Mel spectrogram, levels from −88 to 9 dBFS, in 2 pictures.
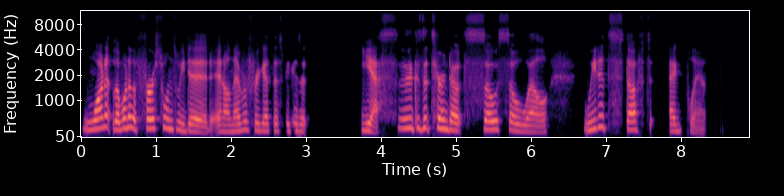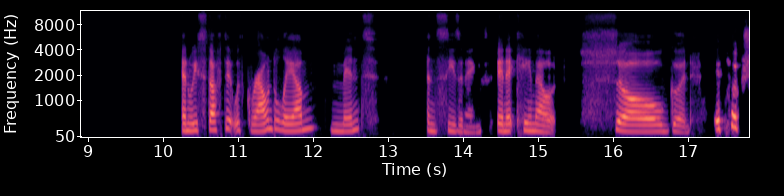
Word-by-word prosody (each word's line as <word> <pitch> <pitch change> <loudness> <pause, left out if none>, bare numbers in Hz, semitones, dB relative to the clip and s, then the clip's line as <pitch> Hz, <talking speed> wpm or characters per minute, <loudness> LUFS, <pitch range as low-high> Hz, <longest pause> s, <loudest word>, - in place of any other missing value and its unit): one 240 +4 +4
of 300 - +2
th 220 -1 +3
one 260 +3 +3
of - - +4
the 250 -3 0
1st 255 +2 +4
ones 240 -4 -2
we 200 -3 -4
did, 170 -5 +1
and 175 0 -1
I'll 170 - -2
never 185 +5 -3
forget 195 -3 -3
this 190 -1 -8
because 185 0 -8
it - - -6 0.7
yes, 200 0 0
eh, 260 +1 0
'cause 260 -1 -4
it 270 - -1
turned 245 -4 +3
out 200 -2 +2
so, 230 -1 0
so 210 -4 -3
well. 165 -2 -3 0.4
We 215 +5 -2
did 295 -2 -4
stuffed 220 - -2 0.2
eggplant. 180 0 -7 1.9
And 195 0 +3
we 195 +1 +1
stuffed 215 +3 +2
it 240 - -1
with 200 - -7
ground 185 +7 +2
lamb, 200 +4 0 0.2
mint, 180 +4 -5 0.9
and 185 -3 -6
seasonings, 165 -4 -10 0.2
and 185 -1 +3
it 185 - +2
came 195 -2 -3
out 165 -3 0 0.7
so 175 -3 +5
good. 165 -4 -5 0.3
It 230 - +6
took 285 - +9
195 Hz, 160 wpm, -25 LUFS, 180-230 Hz, 1.9 s, took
